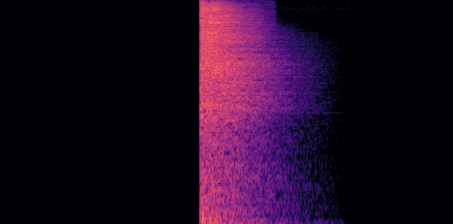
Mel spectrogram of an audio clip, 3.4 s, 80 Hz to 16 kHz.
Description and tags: Door Slamming
A heavy metal door being slammed in a rather larger corridor. Recorded with a Rode NTG-1 quite far away to capture some room tone
metal, perc, percussion, reverb, door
